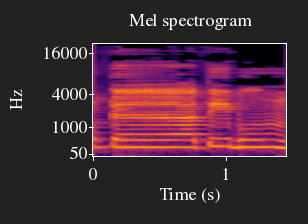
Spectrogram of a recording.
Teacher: अलिफ से पहले जबर अलिफ मद्दा 2 सेकंड तक लंबा करना है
